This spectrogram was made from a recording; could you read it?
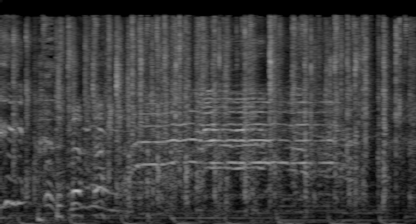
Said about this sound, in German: ich habe Besuch von einer gesamten Schulklasse. Erstmal wollen wir den Ton checken. Wie laut seid ihr? Willkommen im Domradio. Jetzt möchte ich aber mal euren Radau hören. Schreien, klatschen, toben.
